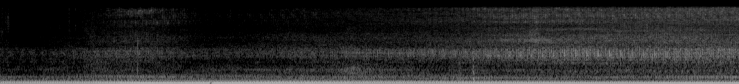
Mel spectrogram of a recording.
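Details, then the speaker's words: BMW E89 Z4 3.0 N52 straight-six, 40,000 miles, started after replacing a stuck timing chain tensioner: a smooth, even idle with light injector ticking and no timing chain rattle; normal. "oh that sounds lovely that does lovely ticking of the old taets in the injectors very very nice I do like that slowing down no rattle from the timing chain"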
